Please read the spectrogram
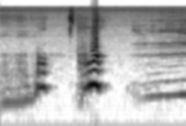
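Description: A man's wordless voice: a low hum, then a short pitched cry about half a second in and a louder cry that rises and falls about a second later.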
